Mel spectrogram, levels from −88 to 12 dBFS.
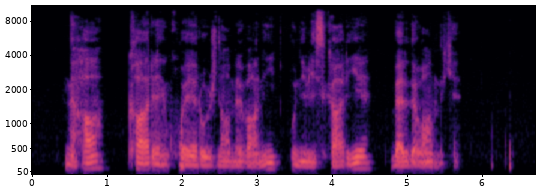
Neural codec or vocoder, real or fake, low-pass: vocoder, 44.1 kHz, 128 mel bands, Pupu-Vocoder; fake; 9.9 kHz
